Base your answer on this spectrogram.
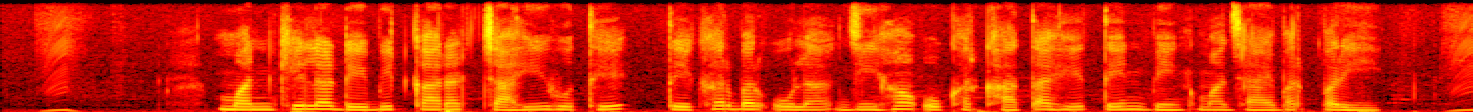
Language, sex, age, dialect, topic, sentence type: Chhattisgarhi, female, 18-24, Western/Budati/Khatahi, banking, statement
